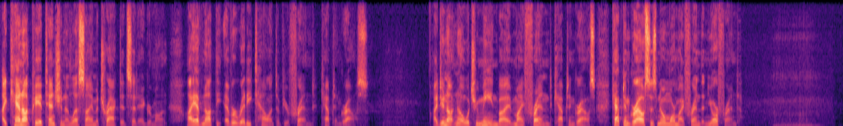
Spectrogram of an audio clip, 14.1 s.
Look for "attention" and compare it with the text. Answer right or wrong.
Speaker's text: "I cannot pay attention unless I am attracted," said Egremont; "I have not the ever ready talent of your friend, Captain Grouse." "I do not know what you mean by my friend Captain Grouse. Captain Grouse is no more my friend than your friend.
right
